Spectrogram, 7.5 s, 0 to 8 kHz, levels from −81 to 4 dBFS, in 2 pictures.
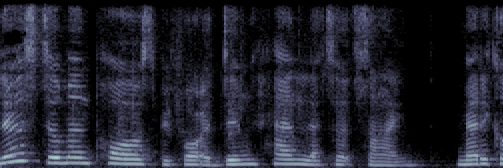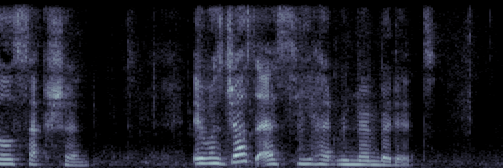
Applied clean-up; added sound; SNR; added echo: neural separator model SepFormer DNS4.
